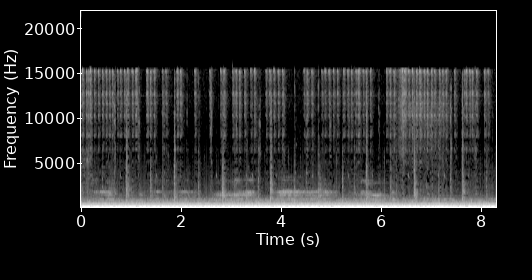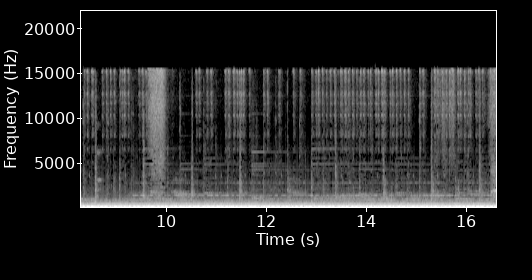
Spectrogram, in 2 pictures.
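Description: A steady low hum with a constant drone, with faint scratching of a fine-tip ink pen on paper.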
